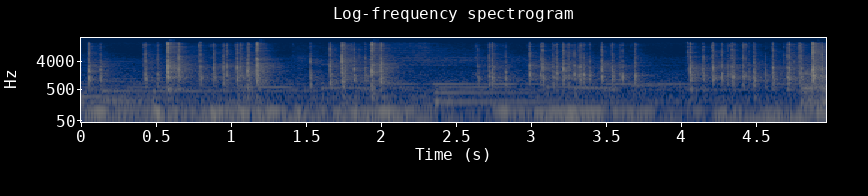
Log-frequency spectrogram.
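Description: Steady, rapid clicking of a computer keyboard while someone writes compiler code in Notepad++, the keystrokes close and busy with brief pauses over a low room hum.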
